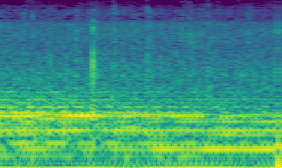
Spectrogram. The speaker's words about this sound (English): She turned back to face the truck, stood still and listened. Just the soft sound of the rain and the horses shifting in the trailer.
